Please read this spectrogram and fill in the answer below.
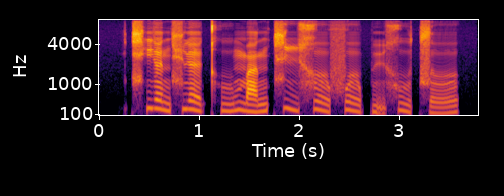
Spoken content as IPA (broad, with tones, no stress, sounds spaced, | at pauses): t͡ɕʰ j ɛ˥˨ n ɕ ɥ ɛ˥˨ kʰ u˨˦ m a˨˦ n t͡ɕ i˥˨ x ɤ˥˨ f ɤ˥˨ p y̰˨˩ x u˥˨ t͡s ɤ˨˦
